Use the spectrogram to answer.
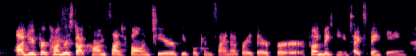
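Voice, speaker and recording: A woman at a medium pitch and a fairly quick pace, with ordinary pitch variation, big swings in loudness, and a dry, close sound with no echo. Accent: Californian. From northern California. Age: 30s. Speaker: political candidate. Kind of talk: interview. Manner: animated.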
